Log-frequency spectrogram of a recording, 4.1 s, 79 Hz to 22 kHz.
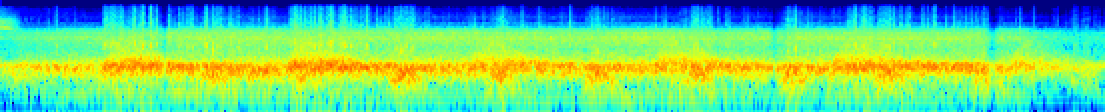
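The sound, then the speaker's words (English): A fast, steady whooshing prenatal heartbeat of a 14-week fetus pulses through a soft hiss, like a heartbeat picked up on a Doppler monitor, loud with a regular rapid rhythm and no voices. “Her gestational age was 14 weeks when I recorded her prenatal heartbeat.”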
